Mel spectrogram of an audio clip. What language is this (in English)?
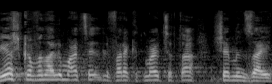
Hebrew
